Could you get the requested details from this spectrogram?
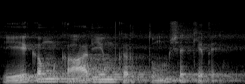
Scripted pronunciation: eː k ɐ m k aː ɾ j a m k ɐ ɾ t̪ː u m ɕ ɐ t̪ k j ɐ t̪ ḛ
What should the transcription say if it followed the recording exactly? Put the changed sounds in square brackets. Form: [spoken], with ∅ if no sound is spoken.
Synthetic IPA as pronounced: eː k ɐ m k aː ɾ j [ɐ] m k ɐ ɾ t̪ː u m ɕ ɐ [∅] k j ɐ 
